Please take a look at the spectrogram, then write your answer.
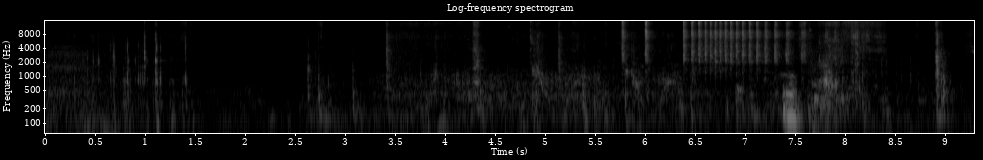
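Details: Priority 600 bike with 12-speed Pinion C1.12 gearbox, shifted into first gear: light crisp ratchet ticks, sparse then a quick even run as the wheel coasts; normal freehub sound.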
